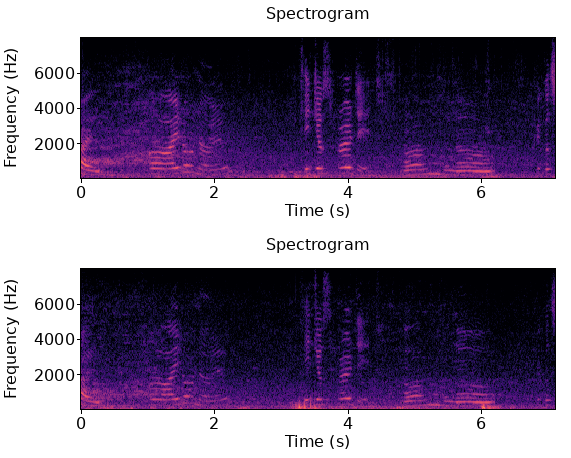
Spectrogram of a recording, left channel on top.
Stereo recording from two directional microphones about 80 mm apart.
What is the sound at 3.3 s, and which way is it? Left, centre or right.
Speech, left.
